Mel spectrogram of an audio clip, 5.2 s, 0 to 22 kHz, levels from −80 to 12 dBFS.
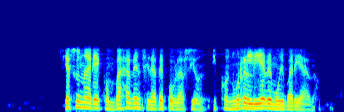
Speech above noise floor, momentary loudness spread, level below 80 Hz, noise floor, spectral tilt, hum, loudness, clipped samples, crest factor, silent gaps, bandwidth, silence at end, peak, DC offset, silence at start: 58 dB; 14 LU; -58 dBFS; -75 dBFS; -5 dB/octave; none; -18 LUFS; under 0.1%; 16 dB; none; 4 kHz; 0.45 s; -2 dBFS; under 0.1%; 1 s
